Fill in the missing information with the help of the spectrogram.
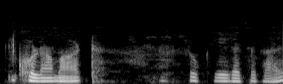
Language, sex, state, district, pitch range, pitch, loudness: Bengali, female, West Bengal, Jalpaiguri, 130-160 Hz, 150 Hz, -19 LUFS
